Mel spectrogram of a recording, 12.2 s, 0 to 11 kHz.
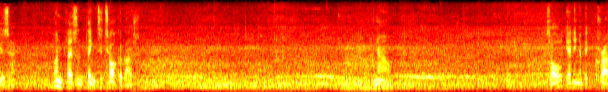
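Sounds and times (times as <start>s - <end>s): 
speech: 0.0s - 3.0s, 7.5s - 7.9s, 11.0s - 12.1s
steady traffic rumble of cars on a nearby road: 0.0s - 12.1s
vehicle passing on a road: 0.0s - 12.1s.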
